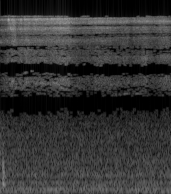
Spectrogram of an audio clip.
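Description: Helium hissing out of a balloon's neck as it is breathed in, a steady high hiss that eases off towards the end.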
